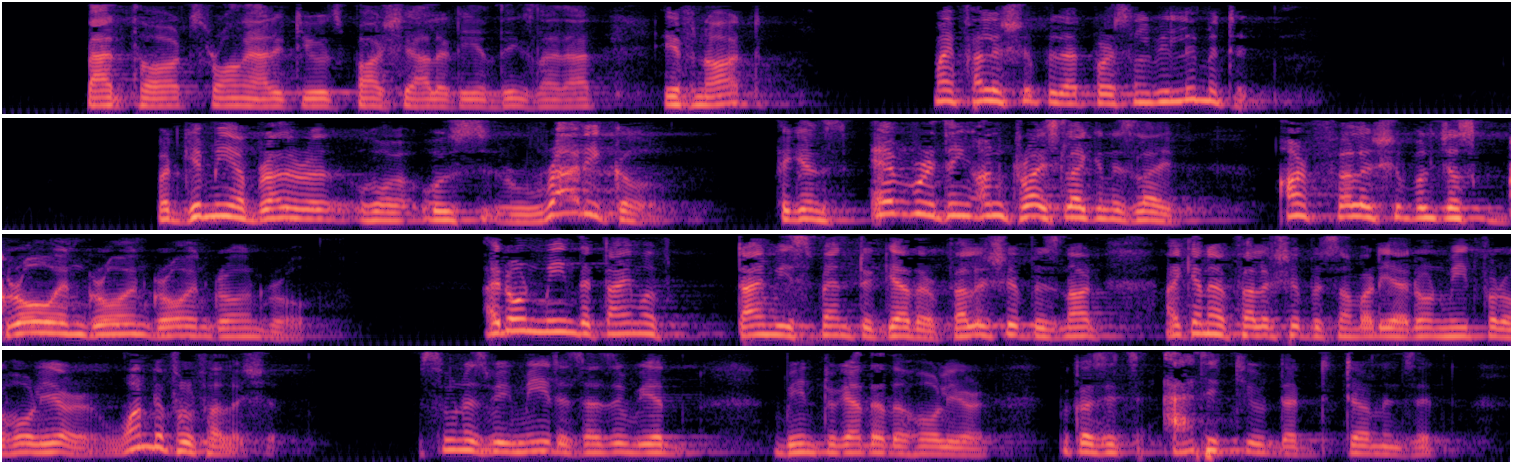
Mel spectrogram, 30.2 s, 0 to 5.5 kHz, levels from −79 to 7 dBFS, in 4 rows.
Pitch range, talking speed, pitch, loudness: 140-185 Hz, 185 wpm, 160 Hz, -20 LUFS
